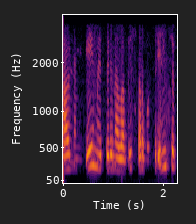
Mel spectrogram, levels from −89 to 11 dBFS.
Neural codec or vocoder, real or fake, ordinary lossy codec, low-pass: none; real; AAC, 32 kbps; 3.6 kHz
